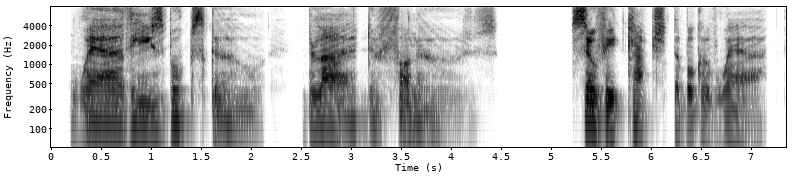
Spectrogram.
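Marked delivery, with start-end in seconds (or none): 0.2-4.5 gentler, slow, grave and drawn out. A narrator reads a talking tigress answering Sophie, Acrasia, voice gentler. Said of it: "He looked at the Tigress. / whose yellow eyes were narrow. The floor beneath her was vibrating from the tigress's growls. / her voice gentler than it had been before. / [name] growled".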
